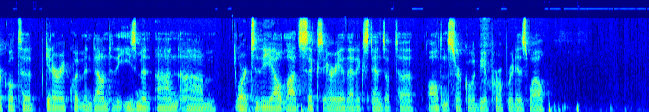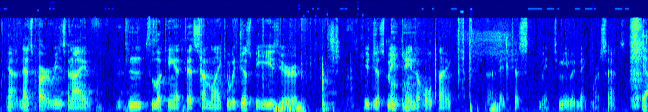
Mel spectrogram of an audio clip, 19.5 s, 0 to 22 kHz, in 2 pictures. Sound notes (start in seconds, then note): 16.7 man clears throat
